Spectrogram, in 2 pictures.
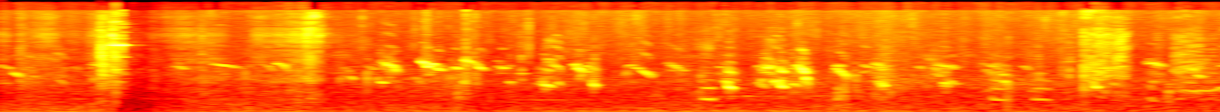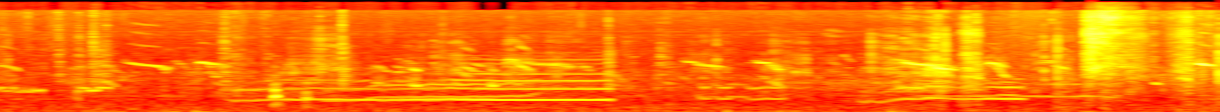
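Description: A flock of chickens clucks busily inside a backyard chicken coop, and a rooster crows partway through. The birds are close and loud, with dense overlapping calls.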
